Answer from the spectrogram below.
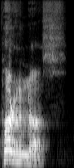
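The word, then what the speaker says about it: πόρνος: It's pronounced pornos.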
